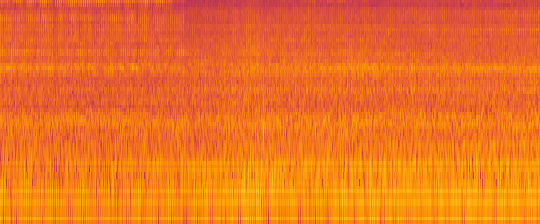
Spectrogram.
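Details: Cadillac ATS idling in Drive, mainly after a long drive, with a buzzy metallic rattle over the engine that goes away with a little gas; cause was a broken exhaust bracket by the oil filter, repaired by welding.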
